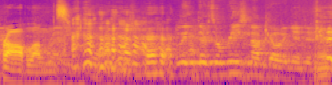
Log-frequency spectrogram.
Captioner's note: laughter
